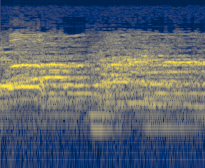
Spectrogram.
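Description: A group of voices singing a slow hymn in held, gliding notes, on an old recording with little treble.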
